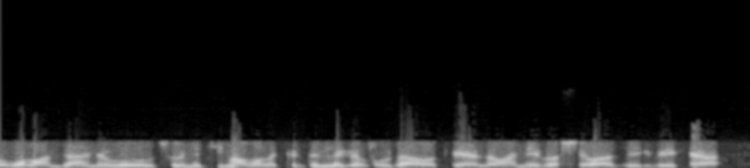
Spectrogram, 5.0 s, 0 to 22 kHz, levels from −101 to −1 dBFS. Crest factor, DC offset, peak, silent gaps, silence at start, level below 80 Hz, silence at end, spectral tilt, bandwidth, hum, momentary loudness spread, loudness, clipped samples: 14 dB; under 0.1%; -8 dBFS; none; 0 s; -68 dBFS; 0.2 s; -7 dB/octave; 5.8 kHz; none; 5 LU; -22 LUFS; under 0.1%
